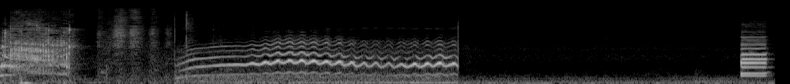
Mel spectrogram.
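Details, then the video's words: Cat giving a long, wavering yowl that lasts about three seconds, with its pitch trembling up and down. Brief noisy sounds come before it, and it ends with a short, sharp meow. "Funny cat sounds"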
